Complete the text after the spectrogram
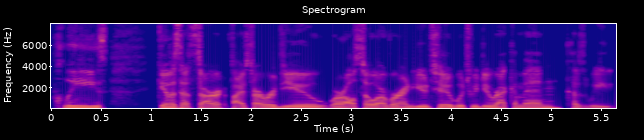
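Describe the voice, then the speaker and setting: A man's voice: mid-range voice, clear, resonant tone, no room sound. A man in his thirties co-hosting a podcast, talking in an enthusiastic, rambling way with many restarts. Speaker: podcast co-host. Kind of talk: casual chat.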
